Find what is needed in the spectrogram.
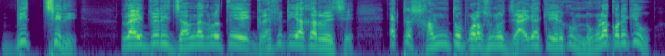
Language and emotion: Bengali, disgusted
